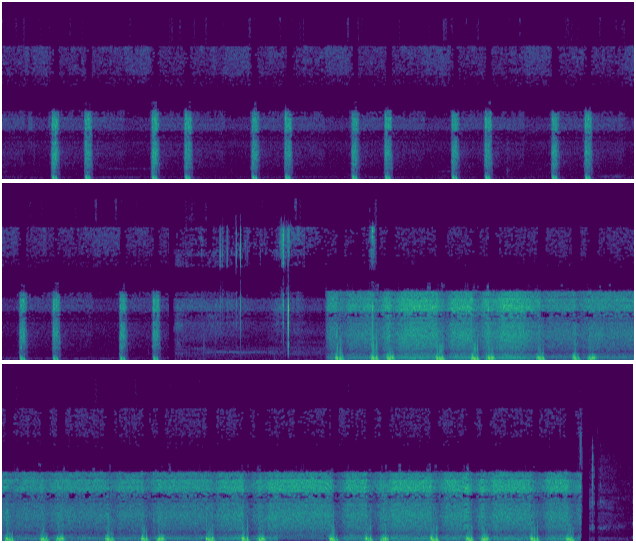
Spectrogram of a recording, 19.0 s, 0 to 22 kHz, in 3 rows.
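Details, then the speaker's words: Fourth heart sound gallop: repeating low-frequency heart sounds in groups of three, with an extra sound before S1, indicating abnormal ventricular filling as in dilated cardiomyopathy. "cuarto ruido está relacionado a la vibración de la cisto ateral estos ruidos el tercero y el cuarto no son normalmente auscultados en pequeños animales y su presencia indica un llenado ventricular anormal"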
